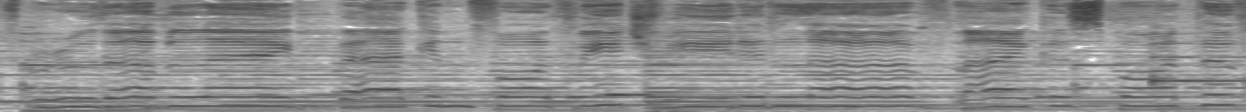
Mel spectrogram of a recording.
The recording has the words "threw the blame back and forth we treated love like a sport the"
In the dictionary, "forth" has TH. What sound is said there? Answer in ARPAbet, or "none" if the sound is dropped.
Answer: TH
